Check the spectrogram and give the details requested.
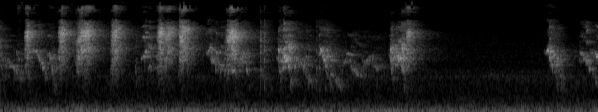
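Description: Budgerigars chatter in rapid, scratchy chirps and squawks, a warbling courtship display.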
